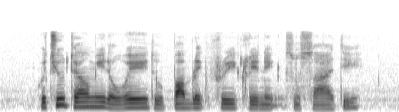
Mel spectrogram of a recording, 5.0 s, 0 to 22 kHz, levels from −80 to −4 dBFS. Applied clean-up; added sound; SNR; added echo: none; none; none; none.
